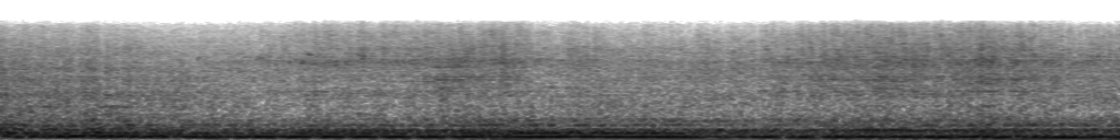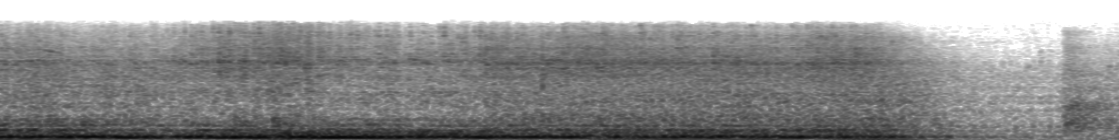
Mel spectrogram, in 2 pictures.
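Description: A car engine idles close by with a deep, steady rumble.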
